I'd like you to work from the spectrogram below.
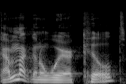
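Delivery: normal talking voice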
